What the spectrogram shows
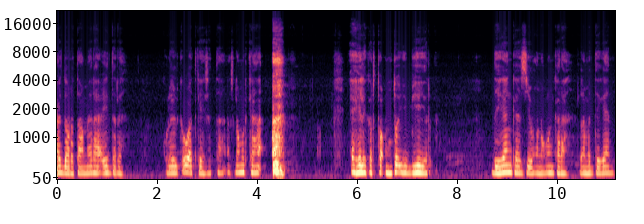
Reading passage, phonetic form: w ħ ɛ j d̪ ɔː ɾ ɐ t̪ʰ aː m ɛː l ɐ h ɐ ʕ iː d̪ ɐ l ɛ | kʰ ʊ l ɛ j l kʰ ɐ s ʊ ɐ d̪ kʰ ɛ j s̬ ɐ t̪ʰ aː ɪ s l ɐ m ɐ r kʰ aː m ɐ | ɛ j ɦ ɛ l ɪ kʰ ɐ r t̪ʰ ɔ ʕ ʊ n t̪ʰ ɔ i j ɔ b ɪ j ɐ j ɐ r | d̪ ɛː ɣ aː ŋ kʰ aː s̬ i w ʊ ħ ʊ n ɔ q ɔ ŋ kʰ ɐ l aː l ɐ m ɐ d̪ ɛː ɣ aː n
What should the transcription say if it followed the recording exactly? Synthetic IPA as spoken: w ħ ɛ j d̪ ɔː ɾ ɐ t̪ʰ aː m ɛː l ɐ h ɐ ʕ iː d̪ ɐ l ɛ | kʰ ʊ l ɛ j l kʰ ɐ ʊ ɐ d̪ kʰ ɛ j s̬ ɐ t̪ʰ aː ɪ s l ɐ m ɐ r kʰ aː n ɐ | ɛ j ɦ ɛ l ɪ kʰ ɐ r t̪ʰ ɔ ʕ ʊ n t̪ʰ ɔ i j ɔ b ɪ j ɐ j ɐ r | d̪ ɛː ɣ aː ŋ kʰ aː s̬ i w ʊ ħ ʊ n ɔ q ɔ ŋ kʰ ɐ ɾ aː l ɐ m ɐ d̪ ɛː ɣ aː n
